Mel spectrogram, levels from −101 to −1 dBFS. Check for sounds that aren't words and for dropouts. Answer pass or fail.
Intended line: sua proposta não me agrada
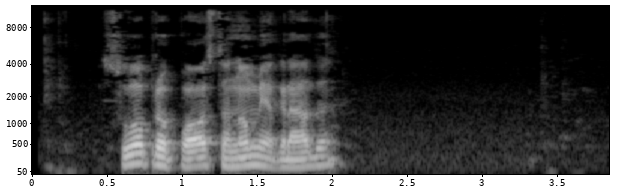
pass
